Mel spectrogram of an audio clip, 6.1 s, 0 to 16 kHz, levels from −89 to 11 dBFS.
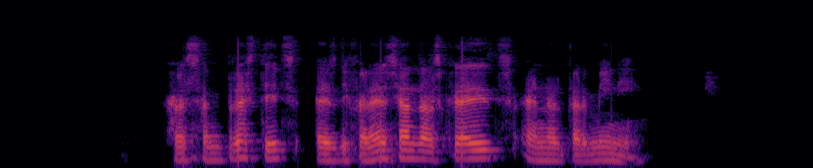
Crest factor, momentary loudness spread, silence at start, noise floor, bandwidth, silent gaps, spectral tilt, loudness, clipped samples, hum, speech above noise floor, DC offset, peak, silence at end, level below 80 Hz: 22 dB; 10 LU; 1.25 s; under -90 dBFS; 8 kHz; none; -3 dB/octave; -35 LUFS; under 0.1%; none; over 54 dB; under 0.1%; -16 dBFS; 1.3 s; -76 dBFS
